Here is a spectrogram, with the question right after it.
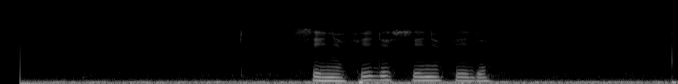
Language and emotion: Russian, neutral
